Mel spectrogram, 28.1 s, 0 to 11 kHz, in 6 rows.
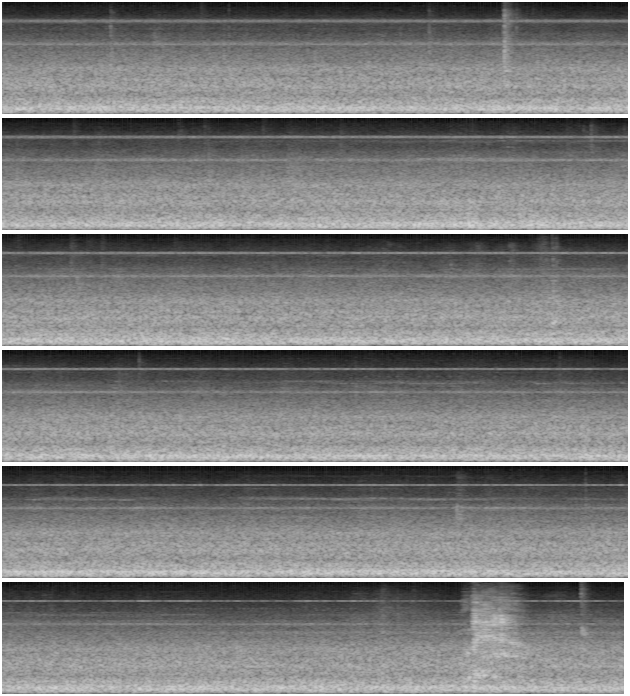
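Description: E5 series Shinkansen running at speed, heard from inside the passenger cabin: a constant rumble of wheels and rushing air with a faint steady high whine. About a second before the end comes one brief sharp high squeal.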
